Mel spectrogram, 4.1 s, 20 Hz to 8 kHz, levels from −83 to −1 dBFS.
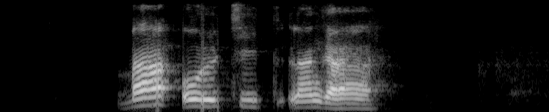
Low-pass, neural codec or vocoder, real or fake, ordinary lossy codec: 7.2 kHz; vocoder, 44.1 kHz, 128 mel bands every 512 samples, BigVGAN v2; fake; Opus, 16 kbps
